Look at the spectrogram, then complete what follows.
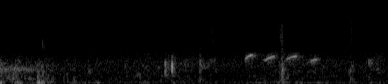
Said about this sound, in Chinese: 现在最多的看见的就是四声杜鹃，不但能看见它，还能听着它叫。但是它就是不太落下来，基本上都是它在天上一边飞一边叫，很少会落到树上。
